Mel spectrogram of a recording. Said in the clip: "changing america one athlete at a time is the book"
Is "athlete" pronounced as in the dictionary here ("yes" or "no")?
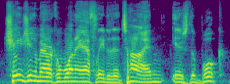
yes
